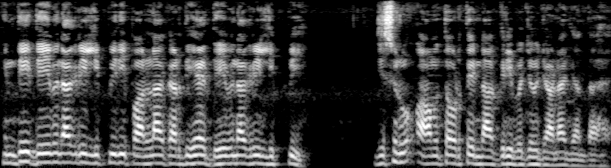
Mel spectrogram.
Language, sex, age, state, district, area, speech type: Punjabi, male, 45-60, Punjab, Mansa, rural, spontaneous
